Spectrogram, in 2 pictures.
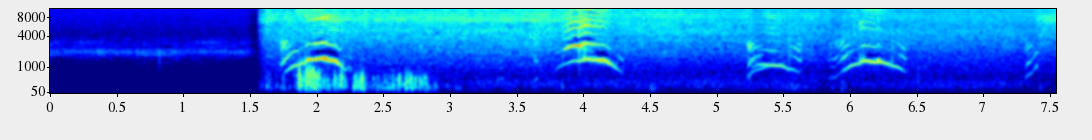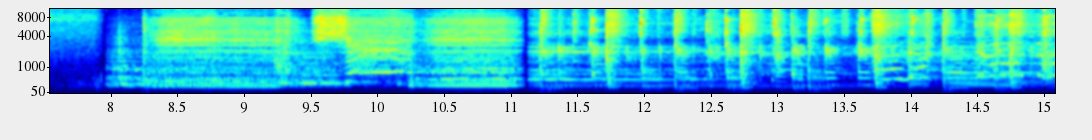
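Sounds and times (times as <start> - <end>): cat meowing: 1.6 - 2.3, 3.8 - 4.3, 5.2 - 6.4
music: 8.0 - 15.0.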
